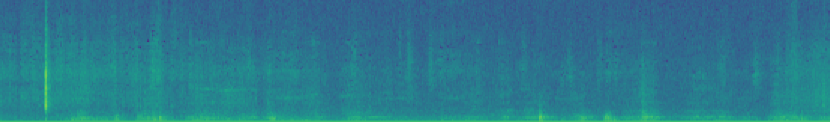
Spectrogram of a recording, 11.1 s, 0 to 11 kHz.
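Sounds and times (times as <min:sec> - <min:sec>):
background hiss: 0:00.0 - 0:11.0
faint knocks and rustles: 0:00.0 - 0:11.0.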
